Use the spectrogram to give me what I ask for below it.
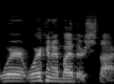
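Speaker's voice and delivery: ordinary talk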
